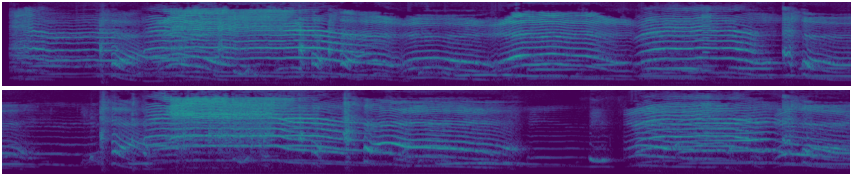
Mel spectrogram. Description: Get ready to hear the most annoying sound effect of all time. It was the sound of many babies, crying and screaming directly into your brain.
